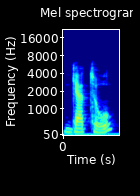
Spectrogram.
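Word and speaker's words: gâteaux: The plural gâteau, same pronunciation, and tuyau, with the meaning of pipe and also tip.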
